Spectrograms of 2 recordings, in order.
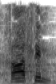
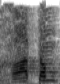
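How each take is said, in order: First: The vowel after the t is a short i. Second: The vowel after the t is a short a. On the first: "یا تا کے نیچے زیر لگائیں" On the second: "تو خاتم پڑھیں"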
